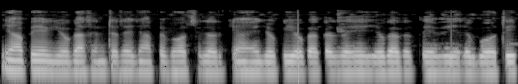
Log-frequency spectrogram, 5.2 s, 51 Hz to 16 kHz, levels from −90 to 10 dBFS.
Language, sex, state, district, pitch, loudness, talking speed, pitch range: Hindi, male, Chhattisgarh, Raigarh, 120 Hz, -20 LUFS, 265 wpm, 115-120 Hz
